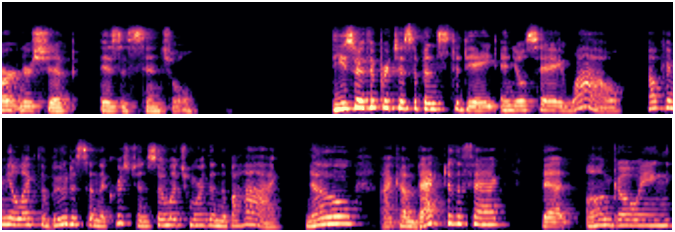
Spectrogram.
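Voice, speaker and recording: An ordinary speaking voice from a woman, medium in pitch, with lively intonation and a fairly slow pace. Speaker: chaplaincy researcher. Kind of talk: lecture.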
